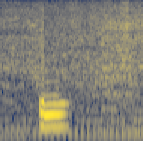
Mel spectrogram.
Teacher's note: پیش ہونٹوں کو گول کر کے ادا ہوتا ہے، دونوں ہونٹوں کی گولائی سے ادا ہوتا ہے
